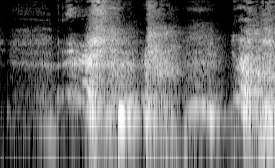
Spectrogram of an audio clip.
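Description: A loud sneeze bursts out with a sharp, breathy rush of air, followed by another gusty exhale moments later; no one speaks.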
